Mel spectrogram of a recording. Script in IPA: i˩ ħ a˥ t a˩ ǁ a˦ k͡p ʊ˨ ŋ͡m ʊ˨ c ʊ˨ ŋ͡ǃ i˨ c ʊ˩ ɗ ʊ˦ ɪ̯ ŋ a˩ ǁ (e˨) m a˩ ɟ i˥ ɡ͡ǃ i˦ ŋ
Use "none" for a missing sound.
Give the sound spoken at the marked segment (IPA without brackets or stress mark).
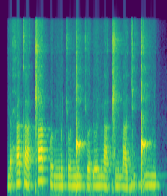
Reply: i˨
